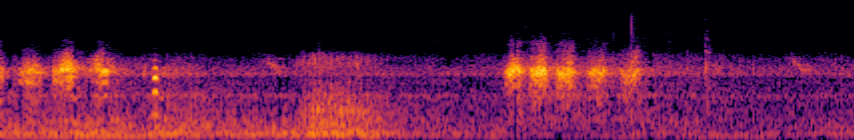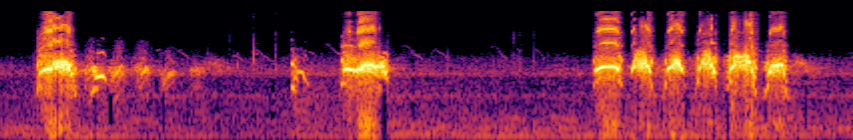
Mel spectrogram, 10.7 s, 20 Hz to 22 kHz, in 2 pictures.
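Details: Osprey at a nest on Dunrovin Ranch holding a live fish, 25 July 2018, 5:23 PM. Soft, muffled chirps and low background hum give way to sudden loud shrill notes and a closing rapid chirp series.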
